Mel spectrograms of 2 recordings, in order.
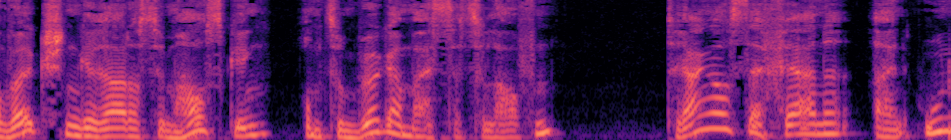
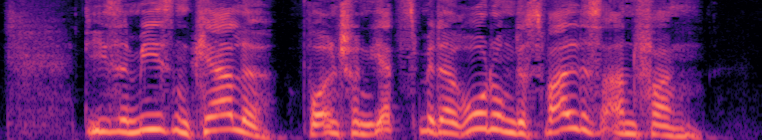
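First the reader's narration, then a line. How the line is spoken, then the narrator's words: Indignant call. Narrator (German): rief ihr die Kesse Kessi aufgebracht zu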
